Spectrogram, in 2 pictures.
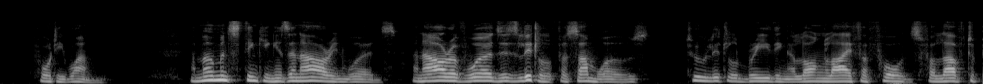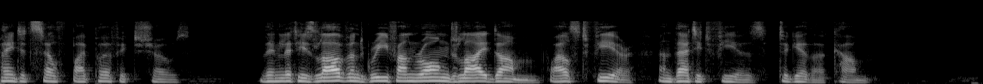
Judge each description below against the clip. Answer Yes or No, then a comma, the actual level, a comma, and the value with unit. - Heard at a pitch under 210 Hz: Yes, medium, 140 Hz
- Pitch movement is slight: No, average, 3.8 semitones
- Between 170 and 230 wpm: No, average, 155 wpm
